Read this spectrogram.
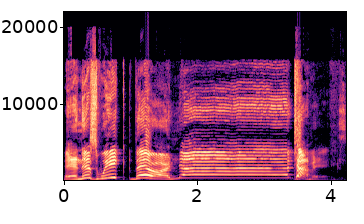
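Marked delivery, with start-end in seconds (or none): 1.0-4.2 very slow, very high, long drawn-out no. Announcing there are no topics this week: drawn-out no. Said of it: "I drew out no so long".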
